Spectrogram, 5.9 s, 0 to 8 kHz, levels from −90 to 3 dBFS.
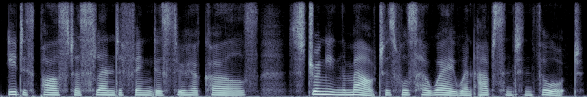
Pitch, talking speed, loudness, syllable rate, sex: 185 Hz, 195 wpm, -19 LUFS, 4.6 syllables/s, female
